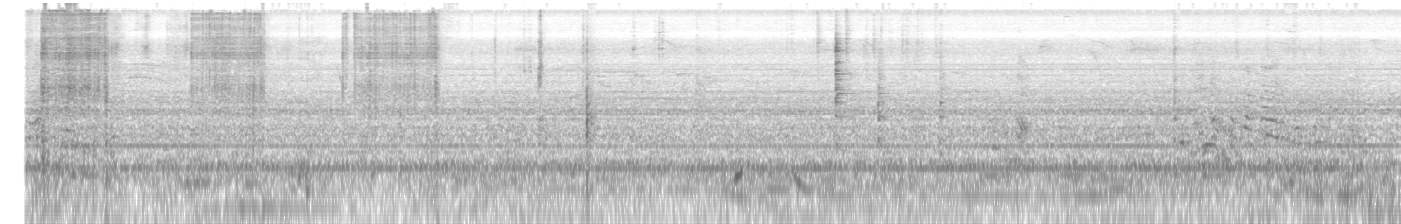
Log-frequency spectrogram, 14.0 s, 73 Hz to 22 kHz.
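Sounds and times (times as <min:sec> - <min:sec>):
electric arc crackling and hissing: 0:00.3 - 0:04.6
steady low hum: 0:00.3 - 0:14.0.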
